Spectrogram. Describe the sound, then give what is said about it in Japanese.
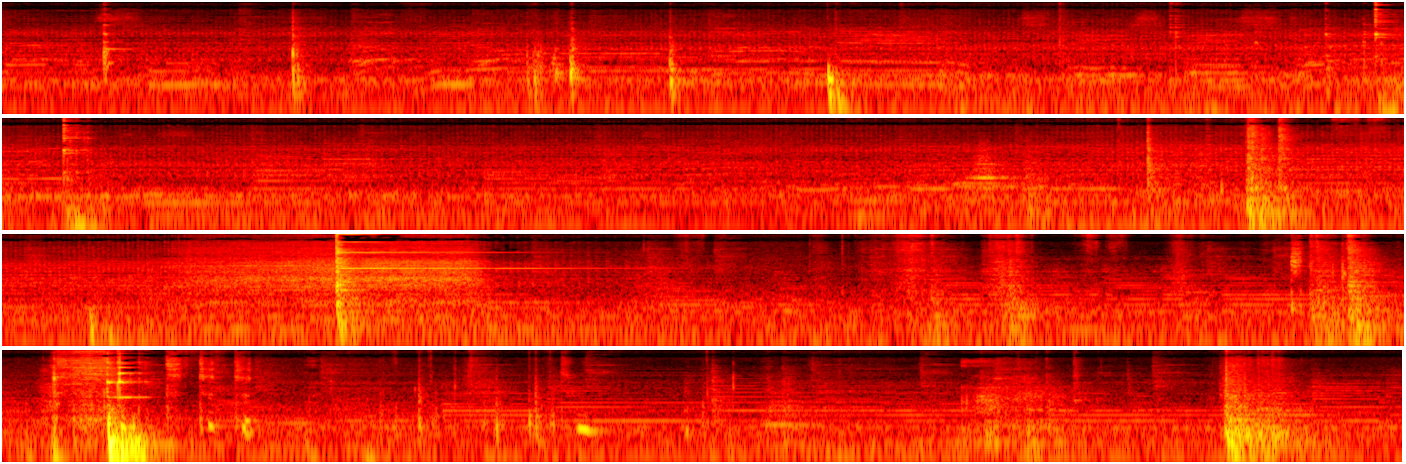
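Rasping and scraping as a toaster timer dial is twisted firmly to force the toaster off while bread toasting in it is about to burn, with scattered clicks, then a short sharp ding partway through before more faint handling noise. No voices. “ラジオを聞きながらパンを焼いていたら焦げそうになりトースターを強制終了した音はいはい 最後あちちちってねはいこれギューって回す音とかねいいですね”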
